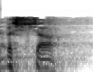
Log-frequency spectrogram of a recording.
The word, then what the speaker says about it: بشار: وذلك شبه الآن الحافظ بن حجر رحمه الله في فتح الباري يقول حدثنا بشار بفتح الباء وتشديد الشين بعدها ألف ثم راء، لو أنه قال باء شار بالتشديد ما تنضبط، لأنه يعني مع اختلاف النسخ.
